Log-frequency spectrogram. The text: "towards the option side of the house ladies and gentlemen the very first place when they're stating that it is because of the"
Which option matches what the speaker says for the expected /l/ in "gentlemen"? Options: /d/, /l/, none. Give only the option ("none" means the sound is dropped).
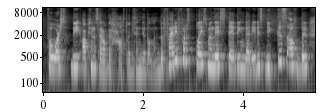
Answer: /l/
